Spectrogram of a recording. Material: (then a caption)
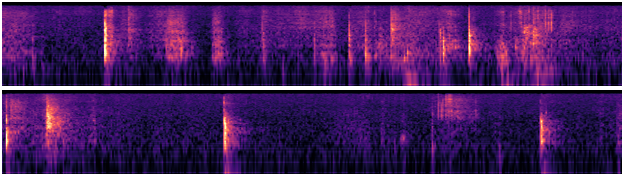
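Chalk. White chalk held in the fingers scratches and rubs across a large flat chalkboard in a wooden frame resting on a table. Quiet, dry strokes of scratching and rubbing alternate with sharp, bright clicks of the chalk tip striking the board. The sound is thin and mid-to-high, with almost no low end.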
